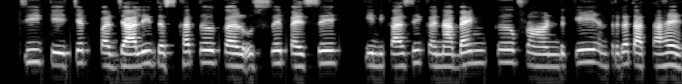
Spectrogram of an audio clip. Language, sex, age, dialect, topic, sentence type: Hindi, female, 18-24, Awadhi Bundeli, banking, statement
